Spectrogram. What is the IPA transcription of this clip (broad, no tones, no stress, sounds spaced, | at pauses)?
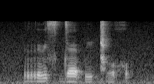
r ɨ sʲ d ɛ p i ɡ͡ǁ o x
